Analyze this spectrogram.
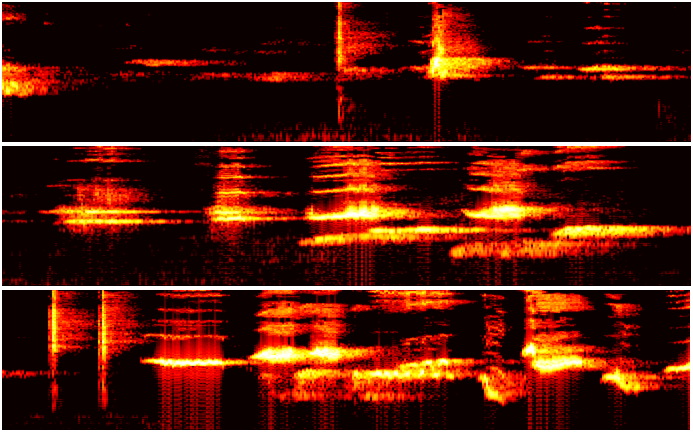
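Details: Song of a white-rumped shama intended to trigger other shamas, starting with soft thin whistles over low background rumble, then building into loud varied whistled phrases and quick chirps.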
